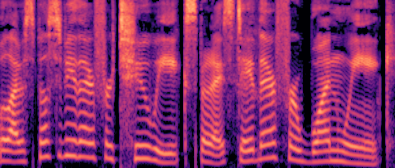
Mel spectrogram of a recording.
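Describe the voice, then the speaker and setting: A woman with a medium pitch and an American accent speaks in a normal speaking voice against a quiet background. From US Northwest, Oregon (Eugene). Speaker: freelance graphic designer. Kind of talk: casual chat.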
